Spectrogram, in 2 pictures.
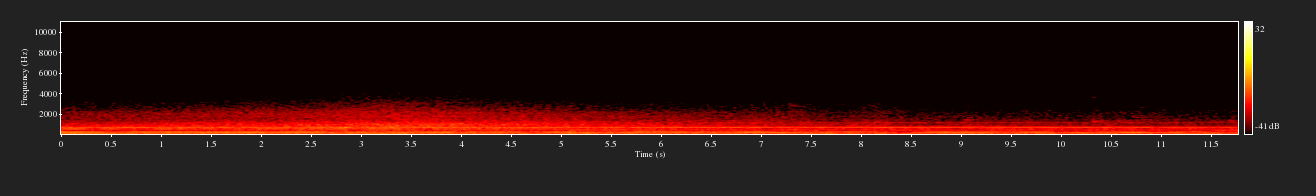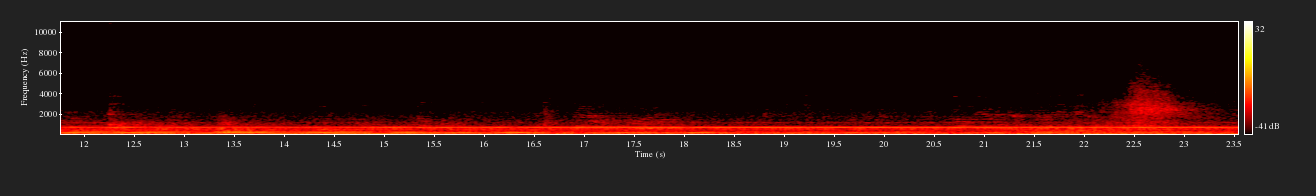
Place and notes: Ascolto il tuo cuore, città. I listen to your heart, city. Several chapters **SCROLL DOWN FOR ALL RECORDINGS** - Night with Brian Eno video in background in the time of COVID19 Soundscape
"Night with Brian Eno video in background in the time of COVID19" Soundscape
Chapter CXL of Ascolto il tuo cuore, città. I listen to your heart, city
Wednesday November 11th 2020. Fixed position on an internal terrace at San Salvario district Turin, fifth day of new restrictive disposition due to the epidemic of COVID19.
On the terrace I was screening video “Brian Eno - Mistaken Memories Of Mediaeval Manhattan”
Start at 10:41 p.m. end at 11:06 p.m. duration of recording 25’05”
